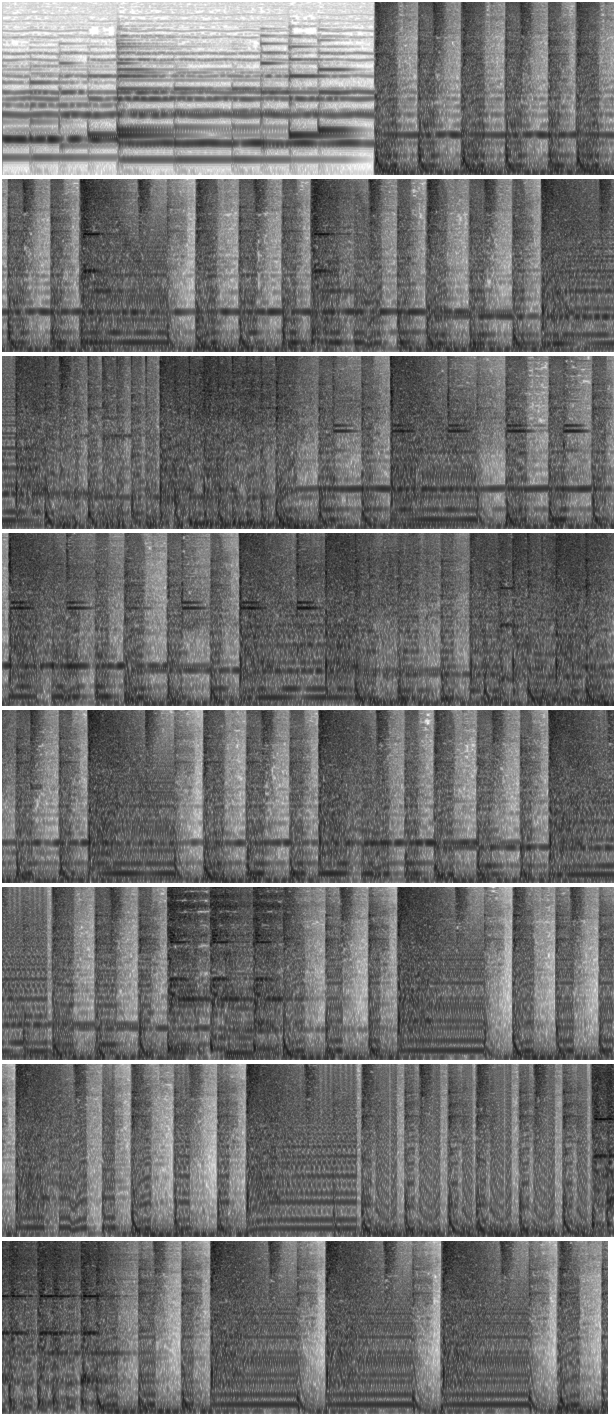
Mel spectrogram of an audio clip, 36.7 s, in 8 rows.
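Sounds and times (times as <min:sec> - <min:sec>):
dubstep music: 0:02.8 - 0:36.6.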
